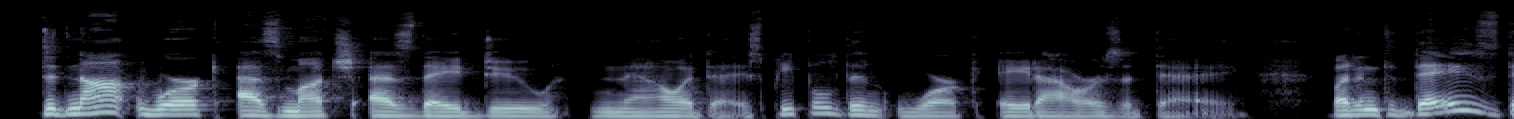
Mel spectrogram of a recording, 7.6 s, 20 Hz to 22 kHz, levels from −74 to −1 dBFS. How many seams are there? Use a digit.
1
